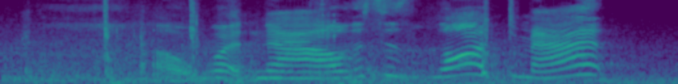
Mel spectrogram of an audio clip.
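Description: A young woman cries out in distress nearby.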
